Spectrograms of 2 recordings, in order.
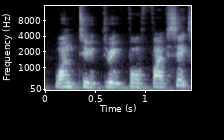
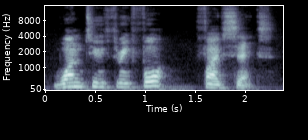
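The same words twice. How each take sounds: First: All six counts run together without a gap. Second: There is a slight pause after four.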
